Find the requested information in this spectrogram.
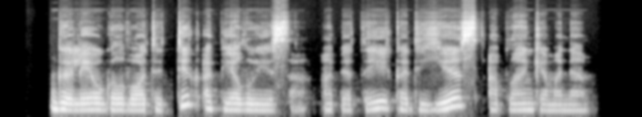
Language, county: Lithuanian, Panevėžys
